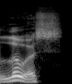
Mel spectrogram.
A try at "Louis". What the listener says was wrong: It's Louis. The S is silent. French.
